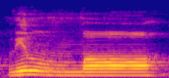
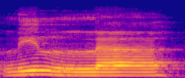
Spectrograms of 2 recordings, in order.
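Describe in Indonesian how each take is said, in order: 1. Bunyi L-nya tebal dan berat. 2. Bunyi L-nya tipis dan ringan. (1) "Jangan dibaca lillah, lillah, lillah ya, jangan seperti itu" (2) "bacanya lillah, lillah, tidak boleh ditebalkan huruf lamnya"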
